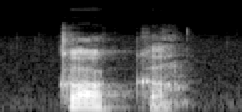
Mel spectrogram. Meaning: 1. hull 2. cake
- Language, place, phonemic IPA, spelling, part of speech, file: Occitan, Béarn, /ˈkɔ.kɒ/, còca, noun, LL-Q14185 (oci)-còca.wav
